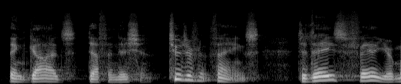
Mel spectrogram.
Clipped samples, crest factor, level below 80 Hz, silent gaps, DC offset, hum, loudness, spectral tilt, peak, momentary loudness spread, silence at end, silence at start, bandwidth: under 0.1%; 18 dB; -84 dBFS; none; under 0.1%; none; -25 LUFS; -6 dB/octave; -8 dBFS; 14 LU; 0 s; 0.1 s; 13 kHz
